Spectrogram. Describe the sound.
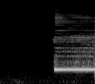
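A voicemail beep before a message is recorded: silence, then a single steady electronic tone that starts about halfway through and holds to the end.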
